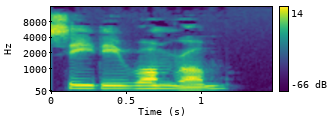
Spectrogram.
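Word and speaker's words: CD-ROM²: The CD-ROM squared, pronounced CD-ROM-ROM.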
